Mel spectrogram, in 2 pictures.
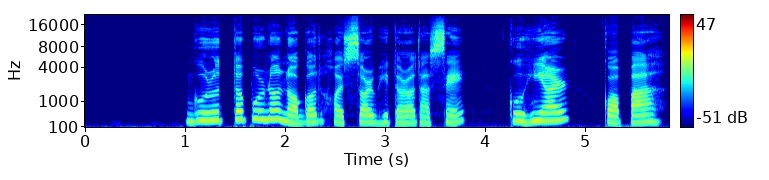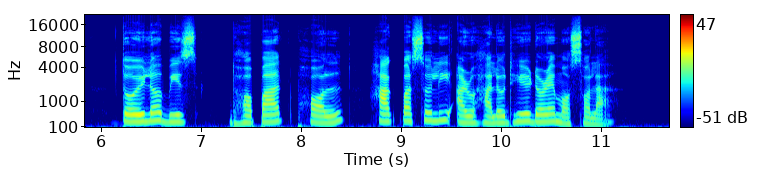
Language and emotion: Assamese, neutral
